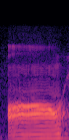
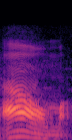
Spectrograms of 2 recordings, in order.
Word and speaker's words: Om: Om and Aum, Om, spelt in the in English, O-M is pronounced as if it were spelled A-U-M,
